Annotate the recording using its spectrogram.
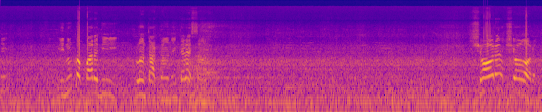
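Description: A car engine hums and tyres rumble steadily on the road, heard from inside the car.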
